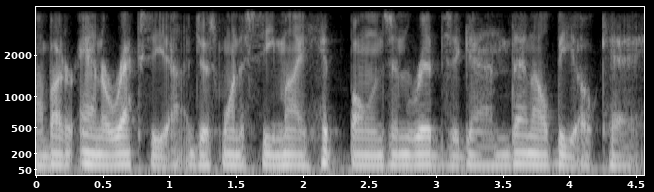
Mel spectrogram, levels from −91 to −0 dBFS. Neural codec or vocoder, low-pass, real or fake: none; 3.6 kHz; real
